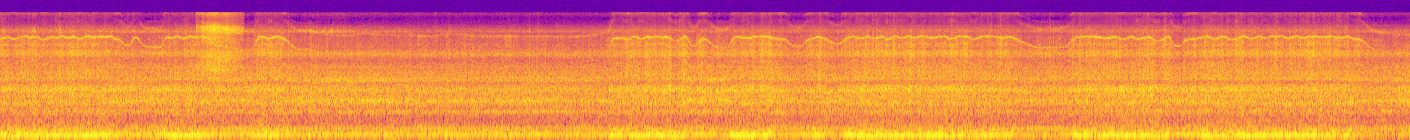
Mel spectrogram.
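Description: A truck-mounted hay chopper grinding large square bales: its diesel engine runs steadily, the engine note dipping and recovering every few seconds under changing load, with a high whine coming and going.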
